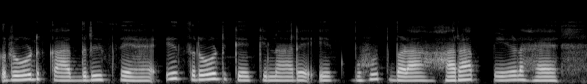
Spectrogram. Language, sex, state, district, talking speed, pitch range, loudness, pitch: Hindi, female, Jharkhand, Palamu, 145 wpm, 185-210 Hz, -17 LUFS, 190 Hz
